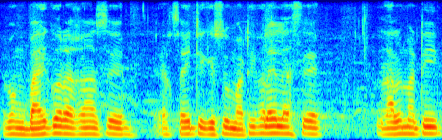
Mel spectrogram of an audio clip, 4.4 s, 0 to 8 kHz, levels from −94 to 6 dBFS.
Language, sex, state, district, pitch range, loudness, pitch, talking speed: Bengali, male, Assam, Hailakandi, 130-145 Hz, -16 LUFS, 135 Hz, 190 wpm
